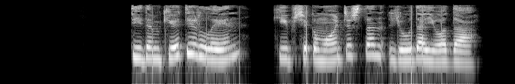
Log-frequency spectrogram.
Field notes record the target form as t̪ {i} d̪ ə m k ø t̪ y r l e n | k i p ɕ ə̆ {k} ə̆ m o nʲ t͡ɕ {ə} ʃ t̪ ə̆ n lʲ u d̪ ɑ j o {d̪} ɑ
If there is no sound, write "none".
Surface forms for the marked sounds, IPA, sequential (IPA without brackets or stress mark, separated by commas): i, k, ə, d̪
